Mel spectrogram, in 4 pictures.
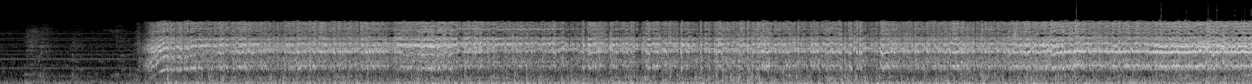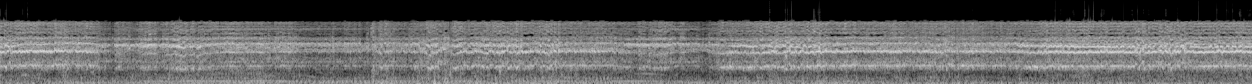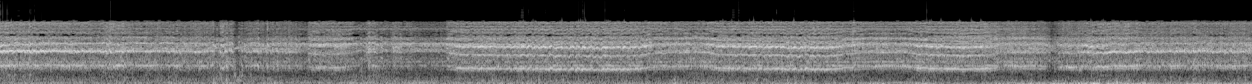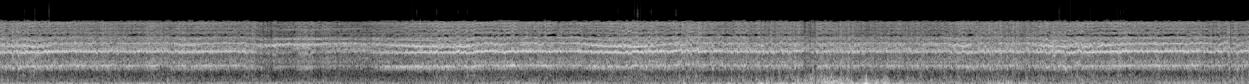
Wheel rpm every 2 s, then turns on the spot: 60, 220, 220, 230, 230, 220, 220, 220, 230, 220, 220, 220, 220, 230, 230, 220, 220, 220, 230, 230, 230, 220, 230, 230, 230.
none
